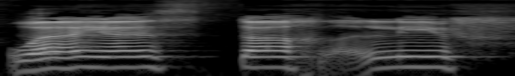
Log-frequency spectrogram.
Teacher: Kha ni makhrajnya di hujung kerongkong juga, macam huruf ghain.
